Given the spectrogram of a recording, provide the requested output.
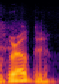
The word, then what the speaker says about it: Grogu: And I go, Grogu.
